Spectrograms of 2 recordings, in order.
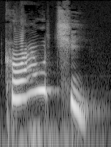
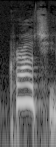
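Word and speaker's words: Croce: Er stond dus gewoon bij de Wikipedia, stond dus, je spreek je uit als, ik denk, oh, maar dat is mooi. Crouchy. – Crouchy, nou ja, dus zat ik toch in de buurt.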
